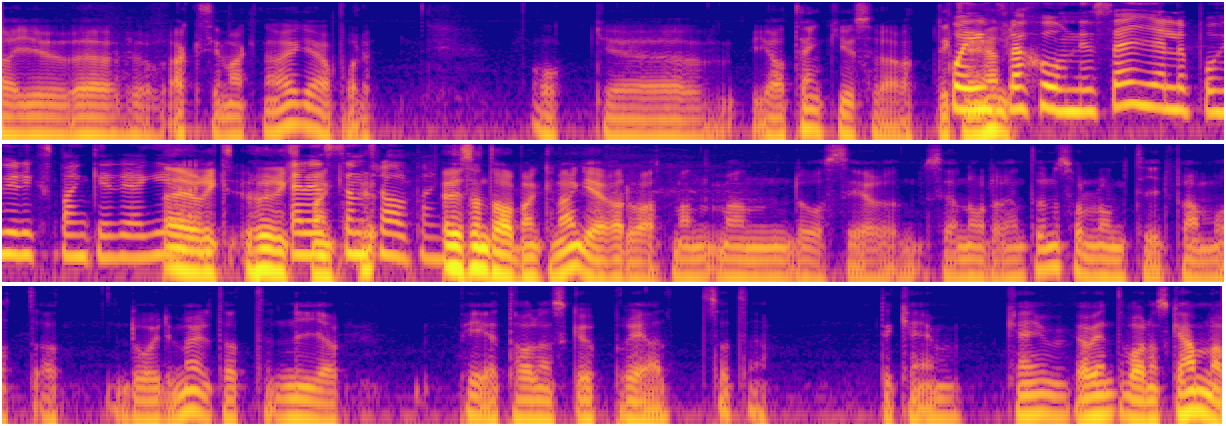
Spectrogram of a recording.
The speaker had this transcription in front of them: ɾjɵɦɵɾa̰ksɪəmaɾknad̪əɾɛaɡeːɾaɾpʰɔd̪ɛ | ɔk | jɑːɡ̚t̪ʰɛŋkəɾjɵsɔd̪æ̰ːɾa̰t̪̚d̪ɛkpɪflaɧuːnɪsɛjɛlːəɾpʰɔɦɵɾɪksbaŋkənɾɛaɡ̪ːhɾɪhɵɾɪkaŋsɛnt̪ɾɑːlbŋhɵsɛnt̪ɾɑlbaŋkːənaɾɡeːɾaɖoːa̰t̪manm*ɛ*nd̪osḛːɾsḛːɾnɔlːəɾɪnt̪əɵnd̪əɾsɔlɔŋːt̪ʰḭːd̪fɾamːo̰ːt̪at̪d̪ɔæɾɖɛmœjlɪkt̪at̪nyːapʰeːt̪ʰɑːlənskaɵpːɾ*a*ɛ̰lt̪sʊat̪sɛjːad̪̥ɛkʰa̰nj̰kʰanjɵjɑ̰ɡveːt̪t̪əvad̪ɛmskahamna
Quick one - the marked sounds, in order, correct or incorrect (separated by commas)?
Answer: incorrect, incorrect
